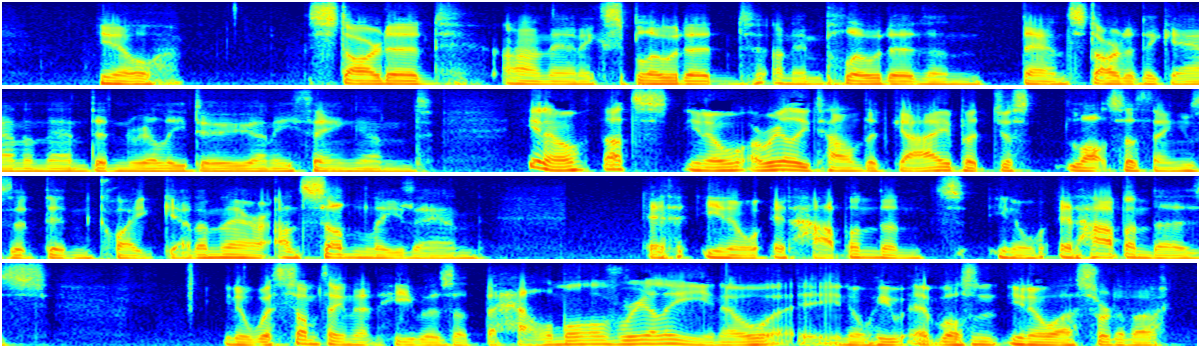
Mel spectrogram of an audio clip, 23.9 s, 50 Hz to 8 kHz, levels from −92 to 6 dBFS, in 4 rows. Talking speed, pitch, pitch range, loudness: 195 wpm, 105 Hz, 95-115 Hz, -20 LUFS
